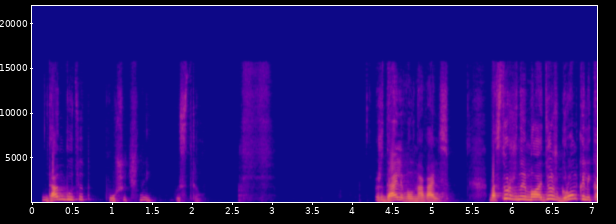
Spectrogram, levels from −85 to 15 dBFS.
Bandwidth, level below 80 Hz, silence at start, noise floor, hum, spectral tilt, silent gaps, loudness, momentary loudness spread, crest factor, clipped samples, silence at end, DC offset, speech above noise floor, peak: 16 kHz; -72 dBFS; 0.1 s; -83 dBFS; none; -3.5 dB/octave; none; -22 LUFS; 21 LU; 18 dB; under 0.1%; 0 s; under 0.1%; 60 dB; -6 dBFS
